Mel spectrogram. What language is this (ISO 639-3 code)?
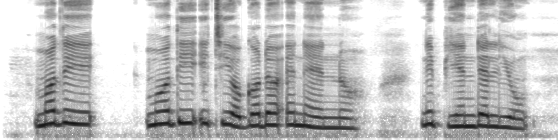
luo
